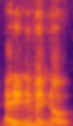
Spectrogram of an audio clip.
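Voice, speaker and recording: A woman's voice: medium pitch, a little mellow, roomy sound, slight background noise, low-quality recording. A woman from Uganda, chatting casually on her live stream, rambling and repeating herself. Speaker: livestream host. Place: noisy home with kids nearby.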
